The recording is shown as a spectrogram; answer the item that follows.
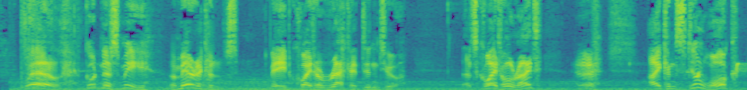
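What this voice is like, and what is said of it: English accent, Captain Price. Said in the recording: “did have its own completely different style of English accent ... That's the original Captain Price.”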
